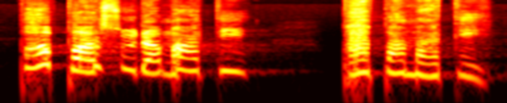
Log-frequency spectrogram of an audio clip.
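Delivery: high, loud mock wail; crying. Abiatar telling Daud about father's death, crying. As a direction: wail it out in acted grief. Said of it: "kenapa kamu nangis".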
